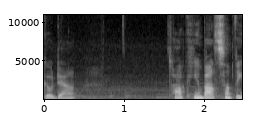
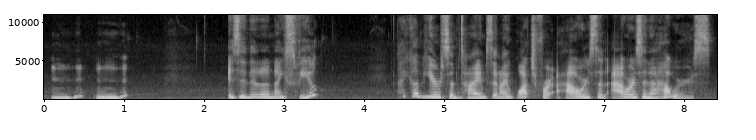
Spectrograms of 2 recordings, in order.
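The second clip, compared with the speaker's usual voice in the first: put-on higher-pitched girl, slow and lilting; lilting, raised girlish voice; dreamy dandelion girl; 6 semitones higher, 3 dB louder than usual. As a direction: play a girl marvelling at the view.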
